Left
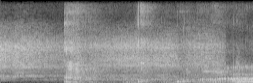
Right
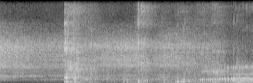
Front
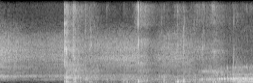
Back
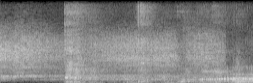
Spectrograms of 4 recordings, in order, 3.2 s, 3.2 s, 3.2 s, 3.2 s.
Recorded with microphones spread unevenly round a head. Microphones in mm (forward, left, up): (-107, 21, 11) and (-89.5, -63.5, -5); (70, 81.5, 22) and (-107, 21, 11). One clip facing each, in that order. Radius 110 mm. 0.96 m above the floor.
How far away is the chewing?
About 4 m.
